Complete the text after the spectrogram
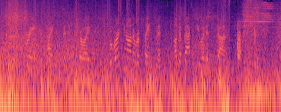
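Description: A woman speaks over a radio.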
